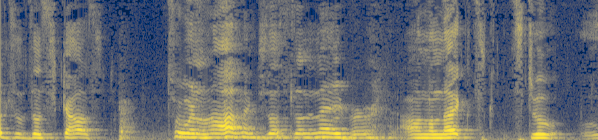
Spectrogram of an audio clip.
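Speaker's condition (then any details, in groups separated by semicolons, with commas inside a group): Cerebral palsy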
